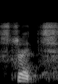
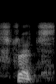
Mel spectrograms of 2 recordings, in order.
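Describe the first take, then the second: Both takes have the same delivery.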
